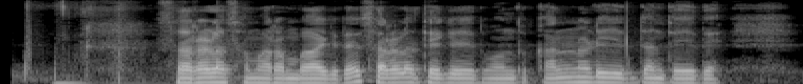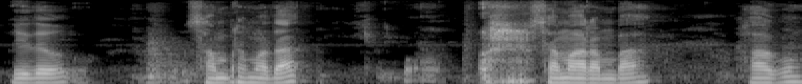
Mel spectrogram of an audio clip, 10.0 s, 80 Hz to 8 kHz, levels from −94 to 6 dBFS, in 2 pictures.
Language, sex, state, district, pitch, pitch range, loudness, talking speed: Kannada, male, Karnataka, Gulbarga, 120 Hz, 115-125 Hz, -27 LUFS, 65 wpm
